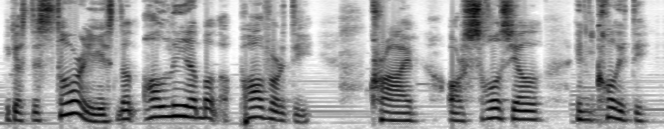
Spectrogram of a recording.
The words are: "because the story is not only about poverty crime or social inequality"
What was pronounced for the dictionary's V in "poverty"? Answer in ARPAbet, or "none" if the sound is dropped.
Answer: V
